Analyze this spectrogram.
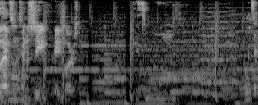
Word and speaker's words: Kissimmee: Kissimmee. What's it? Kissimmee. St. Kissimmee. Cloud. That basically taught most Americans how to pronounce that.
